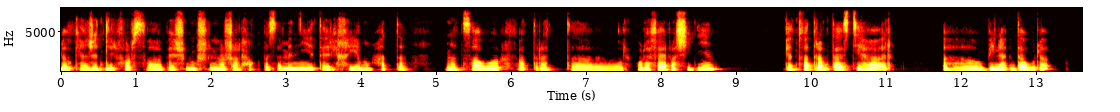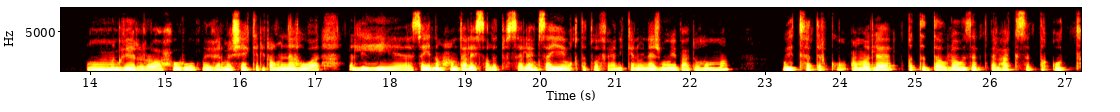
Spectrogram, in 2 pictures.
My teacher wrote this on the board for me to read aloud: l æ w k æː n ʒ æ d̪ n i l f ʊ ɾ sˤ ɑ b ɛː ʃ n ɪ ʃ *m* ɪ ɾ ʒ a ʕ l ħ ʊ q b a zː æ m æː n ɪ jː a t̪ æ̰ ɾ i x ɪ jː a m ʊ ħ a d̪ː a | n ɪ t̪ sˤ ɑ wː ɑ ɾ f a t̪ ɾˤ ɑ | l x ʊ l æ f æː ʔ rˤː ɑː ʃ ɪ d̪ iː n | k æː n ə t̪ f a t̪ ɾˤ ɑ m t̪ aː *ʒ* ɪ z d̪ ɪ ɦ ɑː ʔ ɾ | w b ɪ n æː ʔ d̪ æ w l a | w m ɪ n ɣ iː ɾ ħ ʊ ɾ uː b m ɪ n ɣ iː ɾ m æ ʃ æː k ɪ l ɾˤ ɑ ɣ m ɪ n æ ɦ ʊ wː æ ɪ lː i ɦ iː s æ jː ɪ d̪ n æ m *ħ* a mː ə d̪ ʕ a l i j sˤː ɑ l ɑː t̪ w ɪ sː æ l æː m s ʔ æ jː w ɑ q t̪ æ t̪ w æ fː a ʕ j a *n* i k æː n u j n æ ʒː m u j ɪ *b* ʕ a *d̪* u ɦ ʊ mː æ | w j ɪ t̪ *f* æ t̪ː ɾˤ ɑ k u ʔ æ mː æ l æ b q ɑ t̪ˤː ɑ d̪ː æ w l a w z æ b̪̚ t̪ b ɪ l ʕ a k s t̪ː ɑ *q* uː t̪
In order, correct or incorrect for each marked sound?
incorrect, incorrect, correct, correct, correct, correct, correct, correct

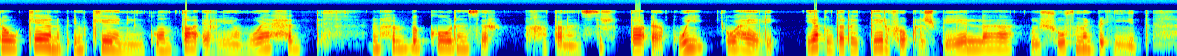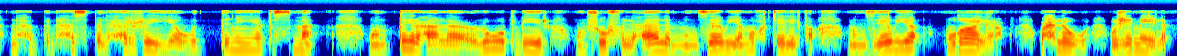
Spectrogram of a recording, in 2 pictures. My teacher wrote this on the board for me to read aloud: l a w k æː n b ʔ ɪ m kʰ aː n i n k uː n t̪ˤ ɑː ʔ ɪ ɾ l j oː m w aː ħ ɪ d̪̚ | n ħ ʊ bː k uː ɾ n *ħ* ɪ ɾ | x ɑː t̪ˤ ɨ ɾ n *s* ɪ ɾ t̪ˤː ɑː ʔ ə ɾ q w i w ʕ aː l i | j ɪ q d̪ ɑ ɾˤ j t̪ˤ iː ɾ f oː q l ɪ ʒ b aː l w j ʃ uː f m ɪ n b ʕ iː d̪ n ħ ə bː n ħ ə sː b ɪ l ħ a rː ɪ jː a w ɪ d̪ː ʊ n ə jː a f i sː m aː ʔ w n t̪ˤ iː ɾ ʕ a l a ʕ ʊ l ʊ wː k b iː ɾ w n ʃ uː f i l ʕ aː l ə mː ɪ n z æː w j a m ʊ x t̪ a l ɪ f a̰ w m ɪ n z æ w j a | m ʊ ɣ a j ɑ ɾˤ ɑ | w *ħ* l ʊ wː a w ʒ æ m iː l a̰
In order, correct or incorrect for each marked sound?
incorrect, correct, correct

